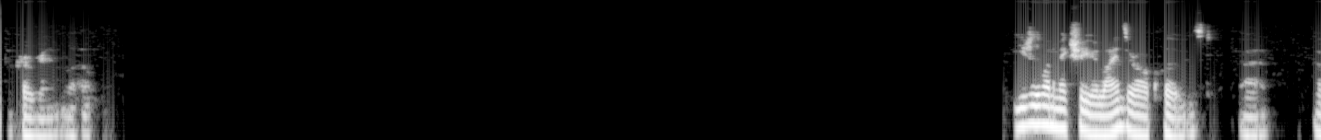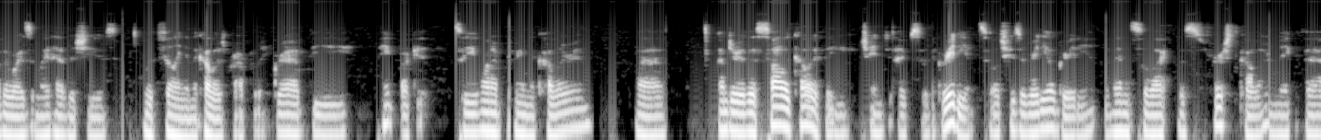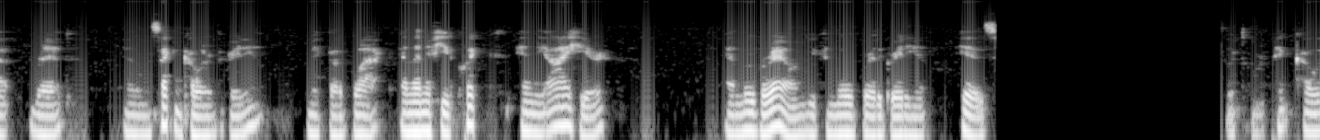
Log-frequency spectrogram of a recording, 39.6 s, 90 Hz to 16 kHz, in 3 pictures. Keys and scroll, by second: 8.9 ctrl+z.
